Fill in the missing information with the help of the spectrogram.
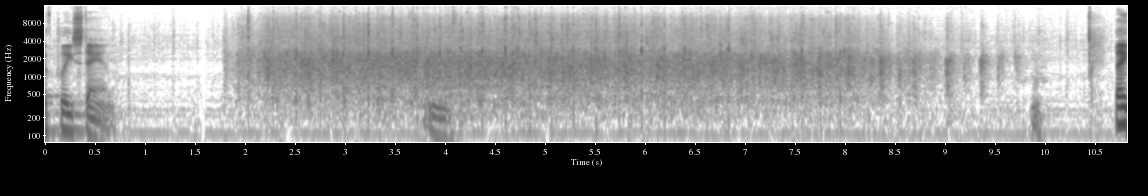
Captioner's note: applause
